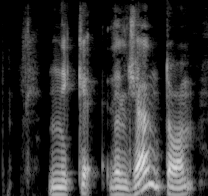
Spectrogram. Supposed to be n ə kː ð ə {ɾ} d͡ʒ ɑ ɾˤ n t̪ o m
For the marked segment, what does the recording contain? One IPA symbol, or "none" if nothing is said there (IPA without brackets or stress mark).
l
